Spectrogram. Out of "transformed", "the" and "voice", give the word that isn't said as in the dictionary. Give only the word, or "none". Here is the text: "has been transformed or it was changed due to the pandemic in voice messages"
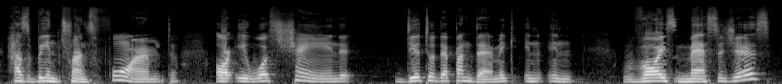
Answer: none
